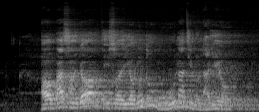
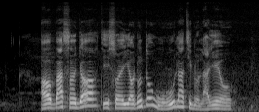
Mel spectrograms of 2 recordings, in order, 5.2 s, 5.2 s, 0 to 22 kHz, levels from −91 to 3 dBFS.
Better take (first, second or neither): second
